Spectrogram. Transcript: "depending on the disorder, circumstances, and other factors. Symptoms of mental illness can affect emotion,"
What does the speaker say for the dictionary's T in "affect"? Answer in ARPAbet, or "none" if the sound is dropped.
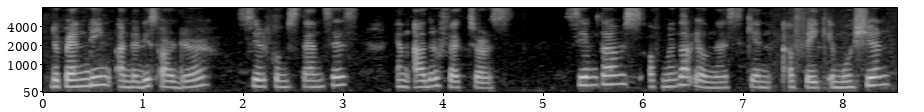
none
